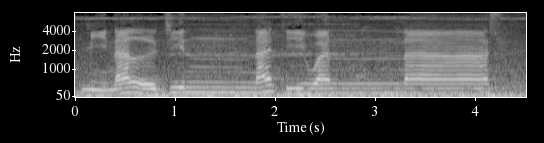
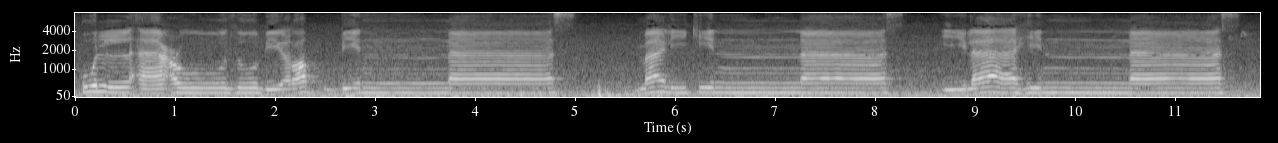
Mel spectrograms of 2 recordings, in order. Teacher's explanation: semua huruf nun syaddah fathah atau nun yang bertasydid, yang mana termasuk ke dalam gunnah dan harus masuk ke dalam rongga hidung, karena makharijul huruf gunnah adalah al-khayshum dan memiliki panjang 2 harokat.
